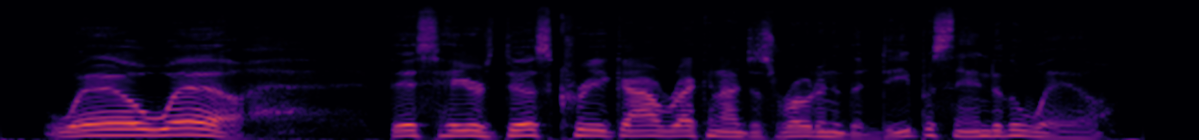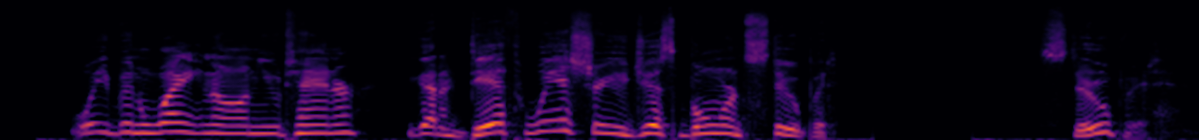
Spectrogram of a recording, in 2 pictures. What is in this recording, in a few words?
Southwestern Accent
